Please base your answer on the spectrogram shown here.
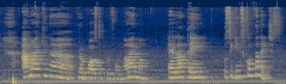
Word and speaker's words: Neumann: Escreve Neumann, mas a pronúncia é Neumann.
